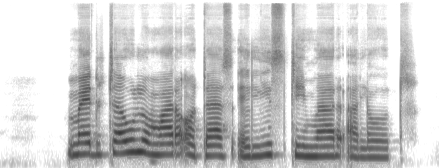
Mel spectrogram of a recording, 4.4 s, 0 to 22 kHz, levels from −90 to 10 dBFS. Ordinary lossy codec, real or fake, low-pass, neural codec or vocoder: none; fake; none; codec, 44.1 kHz, 2.6 kbps, SNAC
